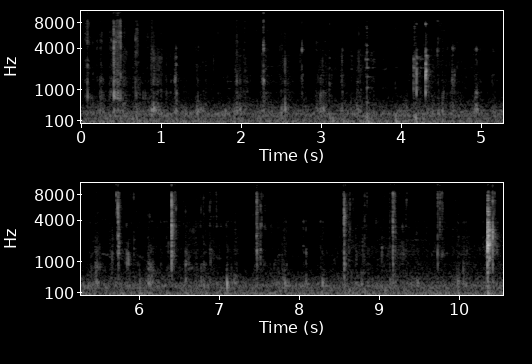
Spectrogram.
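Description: Close-miked chewing of a mouthful of fried fish and vegetables: irregular small clicks and crunches from the mouth, with two sharper ones near the end.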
